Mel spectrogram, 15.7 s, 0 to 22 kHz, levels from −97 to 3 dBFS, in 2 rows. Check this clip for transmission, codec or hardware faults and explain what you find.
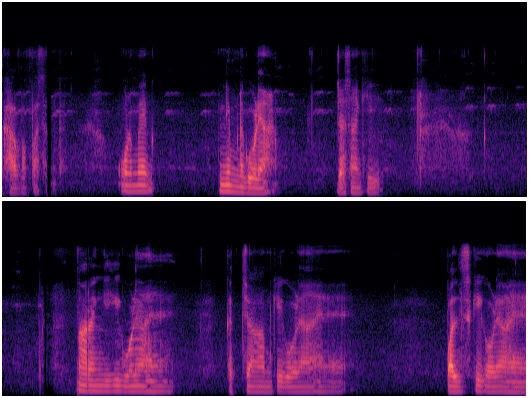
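Yes, there are transmission faults. Three packet-loss events occur in this speech clip. The call itself runs through an Opus call path, with the top end stopping near 8 kHz.

From 0.67 to 0.75 s there is a burst of packet loss. Several packets in a row were lost or arrived too late to play. The receiver held the last sound for about 58 ms and faded it down. The speech then resumes further on, with about 60 ms missing.

Short concealed packet loss occurs twice. The first is at 9.01 to 9.04 s, just before "नारंगी की". The second is at 10.16 to 10.20 s. Each time, a packet missed the decoder. It continued the previous sound briefly, for 12 ms and 19 ms, then blended back. Each sounds like a quick smear, with about 20 ms lost.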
